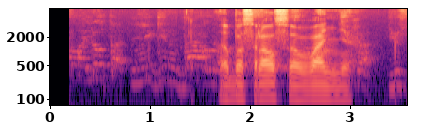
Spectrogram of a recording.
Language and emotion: Russian, neutral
